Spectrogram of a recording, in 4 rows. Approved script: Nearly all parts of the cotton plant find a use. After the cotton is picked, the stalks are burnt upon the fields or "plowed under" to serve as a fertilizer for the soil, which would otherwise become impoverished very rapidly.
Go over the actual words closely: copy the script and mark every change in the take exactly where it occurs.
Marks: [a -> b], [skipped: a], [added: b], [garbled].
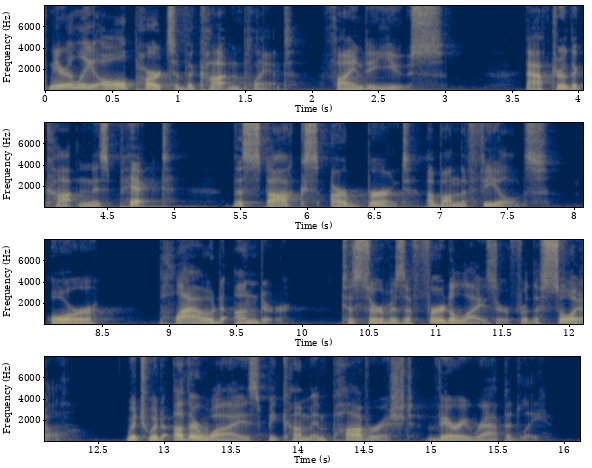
Nearly all parts of the cotton plant find a use. After the cotton is picked, the stalks are burnt upon the fields or "plowed under" to serve as a fertilizer for the soil, which would otherwise become impoverished very rapidly.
